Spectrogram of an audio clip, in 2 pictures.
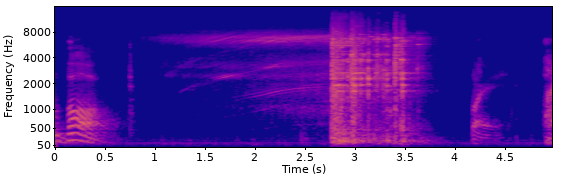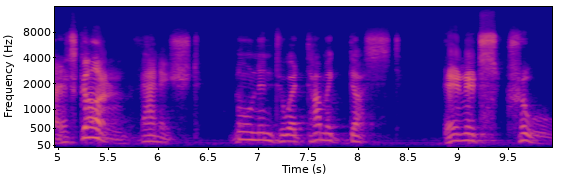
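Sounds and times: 
speech: 0:00.0 - 0:00.6, 0:04.2 - 0:09.9
thin high-pitched whine: 0:01.0 - 0:03.6
pane of glass shattering: 0:02.7 - 0:03.8
glass shards tinkling: 0:02.8 - 0:03.8.

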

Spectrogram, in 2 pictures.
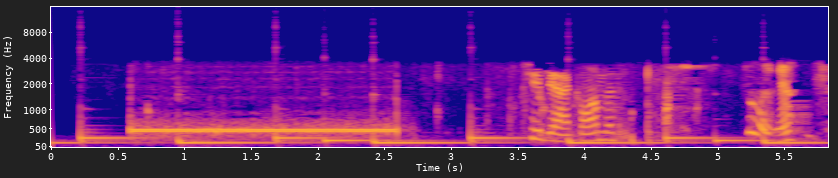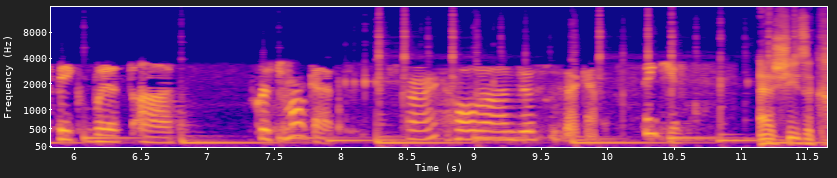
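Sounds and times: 
ringback tone on an outgoing phone call: 0:00.6 - 0:02.6
speech: 0:03.6 - 0:04.4, 0:05.2 - 0:11.6.

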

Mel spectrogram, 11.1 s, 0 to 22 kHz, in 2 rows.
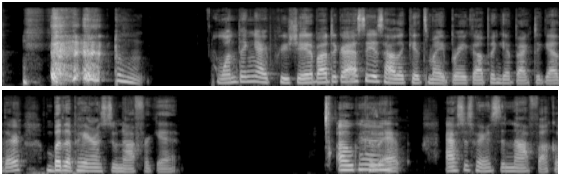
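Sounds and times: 
person coughing: 0:00.2 - 0:01.5
speech: 0:02.1 - 0:07.4, 0:08.9 - 0:11.1.

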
